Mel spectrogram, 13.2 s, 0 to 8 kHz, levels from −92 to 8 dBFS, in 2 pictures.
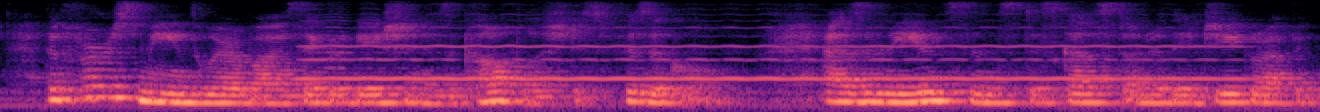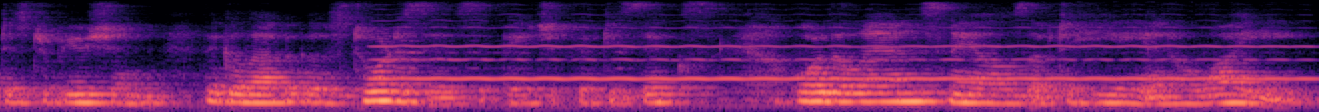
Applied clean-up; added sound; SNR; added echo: none; Wind instrument, woodwind instrument; 11 dB; reverberation time 2.2 s.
